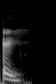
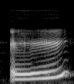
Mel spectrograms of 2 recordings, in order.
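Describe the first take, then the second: First: "E" as a closed é sound; teacher models "E" with a tighter é vowel. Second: "E" as an open è sound; teacher models "E" like the è in mère. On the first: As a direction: demonstrate closed "E", like the end of assez. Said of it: "le deuxième c'est fermé". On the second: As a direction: demonstrate open "E", held loud and clear. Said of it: "le premier c'est ouvert". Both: Shown as a demonstration.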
